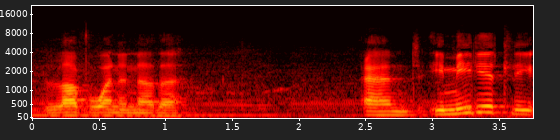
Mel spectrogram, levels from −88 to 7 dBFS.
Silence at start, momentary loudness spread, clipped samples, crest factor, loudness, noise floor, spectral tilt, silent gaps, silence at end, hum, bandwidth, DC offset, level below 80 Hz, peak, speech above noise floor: 0 s; 22 LU; under 0.1%; 20 dB; -32 LUFS; -55 dBFS; -6.5 dB/octave; none; 0 s; none; 9.6 kHz; under 0.1%; -64 dBFS; -12 dBFS; 24 dB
